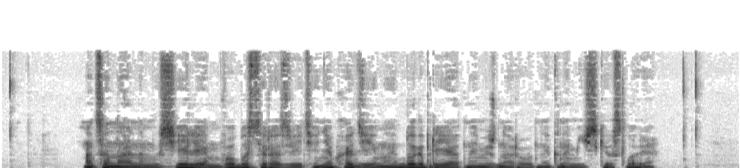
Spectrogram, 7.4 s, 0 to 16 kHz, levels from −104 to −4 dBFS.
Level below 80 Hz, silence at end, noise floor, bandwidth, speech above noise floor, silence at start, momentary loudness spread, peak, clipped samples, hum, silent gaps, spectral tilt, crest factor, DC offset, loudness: -48 dBFS; 0.85 s; -72 dBFS; 11.5 kHz; 47 dB; 0.85 s; 16 LU; -8 dBFS; under 0.1%; none; none; -5.5 dB/octave; 18 dB; under 0.1%; -26 LUFS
